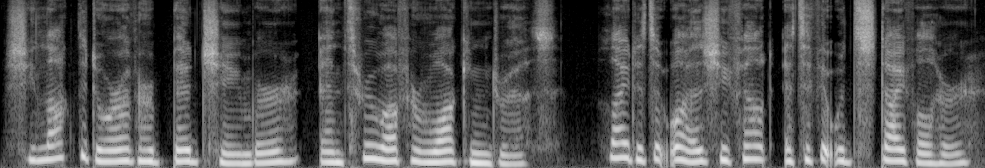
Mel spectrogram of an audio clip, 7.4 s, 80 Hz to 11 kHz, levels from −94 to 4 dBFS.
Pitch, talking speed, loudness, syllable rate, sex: 215 Hz, 205 wpm, -14 LUFS, 4.6 syllables/s, female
